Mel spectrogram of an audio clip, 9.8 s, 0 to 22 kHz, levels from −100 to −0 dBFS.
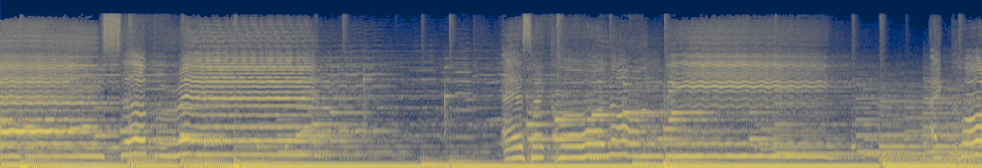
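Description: Periodic clock jitter runs the whole way through: the converter clock wobbles at around 1 kHz, adding sidebands that give a rough, metallic edge that drops out in silences.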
